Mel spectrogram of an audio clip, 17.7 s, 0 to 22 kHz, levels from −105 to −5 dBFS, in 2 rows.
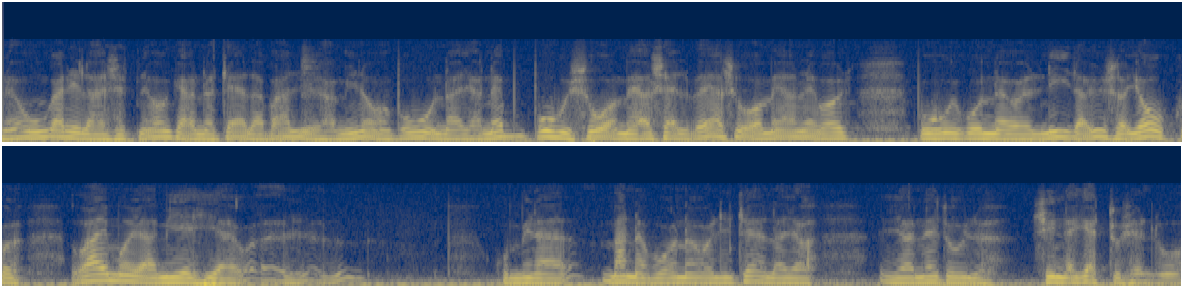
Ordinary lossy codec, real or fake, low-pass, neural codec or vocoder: none; real; 7.2 kHz; none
